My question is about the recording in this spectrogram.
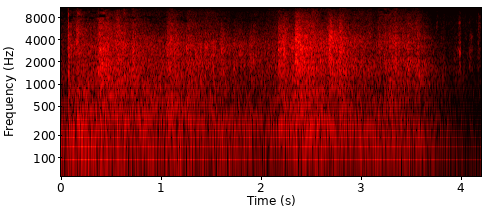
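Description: Metal overhead shed door being raised by hand, a continuous rattling that dies away near the end.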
